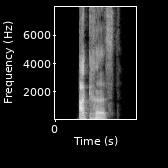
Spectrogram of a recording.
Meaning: second-person singular subjunctive I of ackern
- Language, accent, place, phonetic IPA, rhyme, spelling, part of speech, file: German, Germany, Berlin, [ˈakʁəst], -akʁəst, ackrest, verb, De-ackrest.ogg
